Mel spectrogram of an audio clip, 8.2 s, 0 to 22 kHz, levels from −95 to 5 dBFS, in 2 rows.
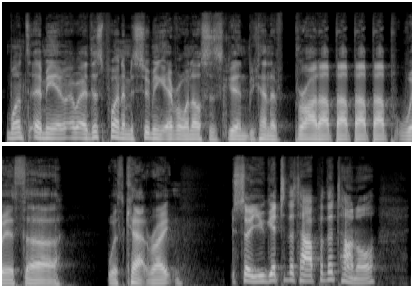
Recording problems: audio stuttering; at 3 s

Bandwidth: 15.5 kHz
